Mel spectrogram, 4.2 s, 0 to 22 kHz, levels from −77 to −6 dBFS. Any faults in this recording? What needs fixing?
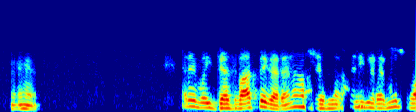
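The whole clip has the thin, slightly synthetic, band-limited sound of the G.729 codec, which fits 8 kbit/s G.729A. It models the voice as a filter plus pitch and a few pulses per frame, and nothing above 4 kHz survives, so the roughness is plainly audible throughout.

There's VoIP packet loss concealed by the speech codec at 0.97 to 1.13 s, where about 100 ms went missing in gaps of up to 40 ms. There's another bit at 3.37 to 3.44 s with about 40 ms gone. In both spots the decoder stretches its last pitch and filter into a fading sound, and the voice stays weak for a moment after audio returns.

From 3.06 s to the end, the talker dips by as much as about 20 dB, patchily over roughly a second. That's speech suppressed in double talk, likely because the echo canceller turned everything down when both ends spoke at once.

In that same stretch, a second voice comes through well below the talker at 3.07 to 3.15 s and 3.99 to 4.06 s. 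It's much fainter at 3.67 to 3.71 s. This is likely the other side's voice leaking through, where the canceller missed part of the loudspeaker echo reaching the mic.

To fix it, use a wider-band codec with a jitter buffer or FEC, and move the talker to a headset so the echo canceller isn't fighting loudspeaker pickup.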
